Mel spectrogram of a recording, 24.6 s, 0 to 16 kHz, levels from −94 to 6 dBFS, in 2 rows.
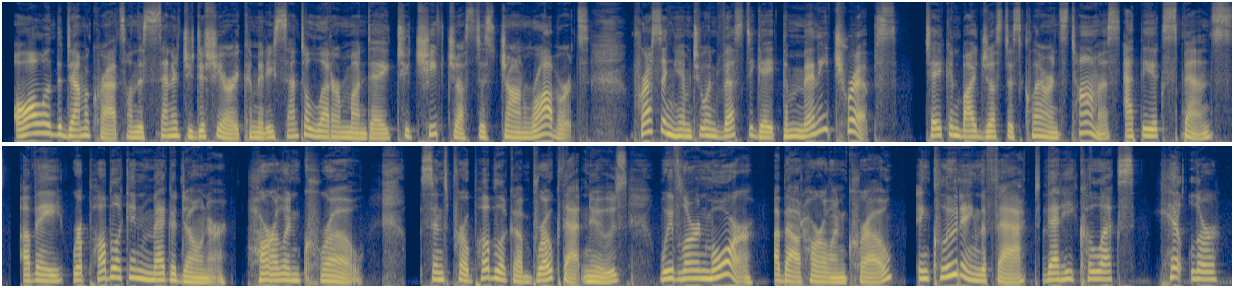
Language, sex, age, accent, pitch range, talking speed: English, female, 40-59, American, 140-190 Hz, 140 wpm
